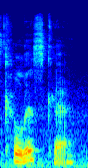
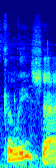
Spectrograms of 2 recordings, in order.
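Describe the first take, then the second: First: The name ends with a 'ska' sound. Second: The name ends with a 'sha' sound. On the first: The speaker calls it wrong. "I thought it was Kaliska" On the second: The speaker calls it right. "It was Kalisha"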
